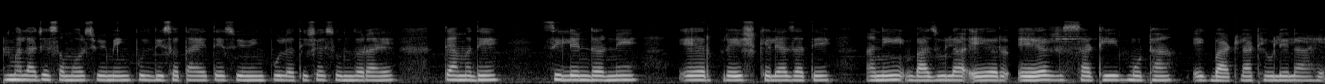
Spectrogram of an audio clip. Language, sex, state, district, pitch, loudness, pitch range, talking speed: Marathi, female, Maharashtra, Solapur, 200 Hz, -24 LUFS, 195-205 Hz, 125 wpm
